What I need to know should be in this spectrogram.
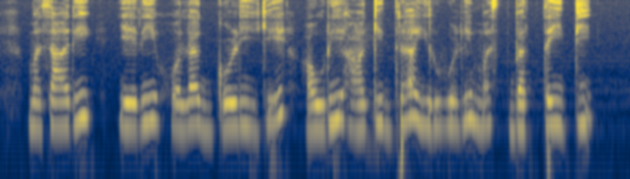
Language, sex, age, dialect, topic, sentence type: Kannada, female, 18-24, Dharwad Kannada, agriculture, statement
